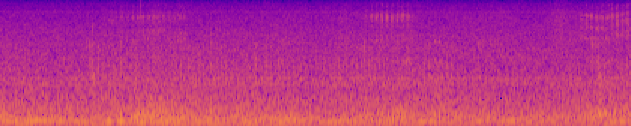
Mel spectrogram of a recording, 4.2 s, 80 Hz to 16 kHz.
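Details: Massaged while basking in the sun on November 19, 2020, the cat Heidi gives a close, steady low purr, with light airy breath sounds near the start and end.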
